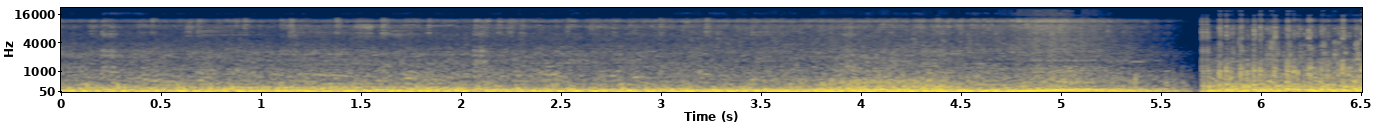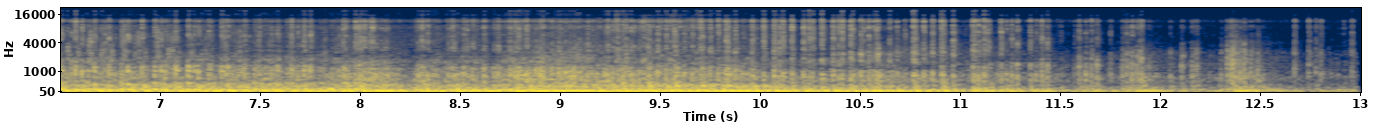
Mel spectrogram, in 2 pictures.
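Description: A car revving and driving past at a Battle of the Boxes car show, loud and close, with a steady roaring engine drone, a brief cutout midway, then a long sustained rumble fading slightly at the end.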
